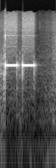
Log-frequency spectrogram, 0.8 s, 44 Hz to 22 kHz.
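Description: A Stryker SR-447HPC CB radio gives a short roger beep, two quick steady electronic tones close together, loud and clean, followed by faint static.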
